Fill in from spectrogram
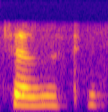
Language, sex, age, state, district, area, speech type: Kashmiri, female, 18-30, Jammu and Kashmir, Kupwara, rural, conversation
